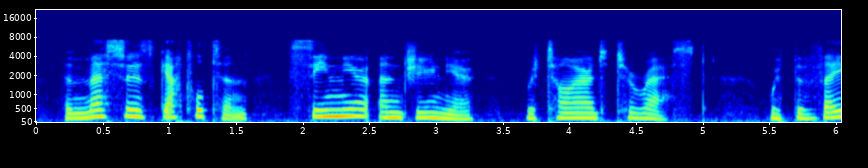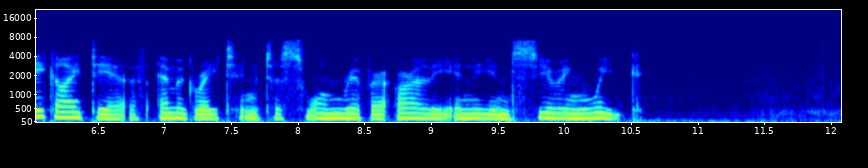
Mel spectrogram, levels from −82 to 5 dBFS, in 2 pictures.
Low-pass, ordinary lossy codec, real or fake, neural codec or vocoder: 7.2 kHz; Opus, 32 kbps; fake; codec, 16 kHz, 2 kbps, FunCodec, trained on Chinese and English, 25 frames a second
